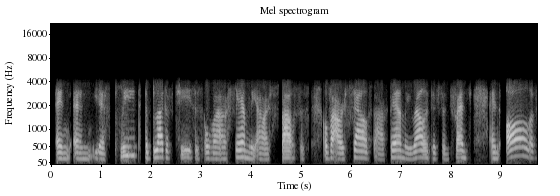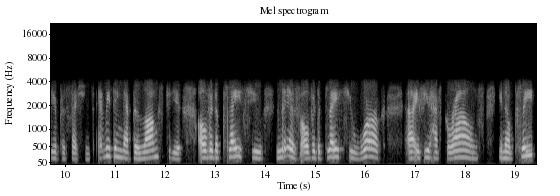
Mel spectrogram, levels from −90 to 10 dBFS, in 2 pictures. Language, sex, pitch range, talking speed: English, female, 170-205 Hz, 150 wpm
